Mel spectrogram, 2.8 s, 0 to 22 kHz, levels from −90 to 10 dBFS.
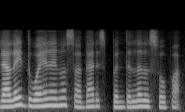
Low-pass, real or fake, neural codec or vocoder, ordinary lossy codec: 7.2 kHz; fake; codec, 16 kHz, 0.2 kbps, FocalCodec; none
